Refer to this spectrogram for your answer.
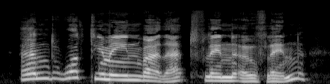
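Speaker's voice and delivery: high, wary, suspicious, probing and demanding tone. Narrator reads Rosa questioning Flynn after his remark, demanding suspiciously. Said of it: "Rosa demanded suspiciously".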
